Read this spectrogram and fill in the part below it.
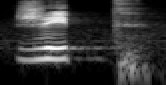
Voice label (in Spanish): "zhit" gato, teotitlan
